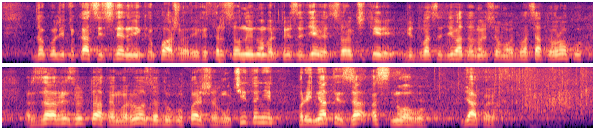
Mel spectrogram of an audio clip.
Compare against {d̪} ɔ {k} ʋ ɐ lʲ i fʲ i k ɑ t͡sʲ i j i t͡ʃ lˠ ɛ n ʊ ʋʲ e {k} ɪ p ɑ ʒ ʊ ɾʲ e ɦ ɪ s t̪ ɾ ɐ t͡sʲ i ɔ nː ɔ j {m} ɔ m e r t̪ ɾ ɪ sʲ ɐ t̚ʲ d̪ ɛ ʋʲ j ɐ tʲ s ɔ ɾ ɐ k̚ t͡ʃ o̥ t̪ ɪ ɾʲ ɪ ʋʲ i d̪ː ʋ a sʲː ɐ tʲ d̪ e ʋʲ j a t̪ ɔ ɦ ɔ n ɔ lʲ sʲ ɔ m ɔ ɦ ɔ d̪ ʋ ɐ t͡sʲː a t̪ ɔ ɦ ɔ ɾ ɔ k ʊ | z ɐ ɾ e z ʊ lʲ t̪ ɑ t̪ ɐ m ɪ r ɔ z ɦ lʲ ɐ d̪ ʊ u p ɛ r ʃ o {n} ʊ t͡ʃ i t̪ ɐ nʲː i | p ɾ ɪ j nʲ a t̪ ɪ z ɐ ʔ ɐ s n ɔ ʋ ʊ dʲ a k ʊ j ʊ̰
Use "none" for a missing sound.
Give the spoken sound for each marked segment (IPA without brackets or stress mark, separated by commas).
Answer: d̪, k, k, n, m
